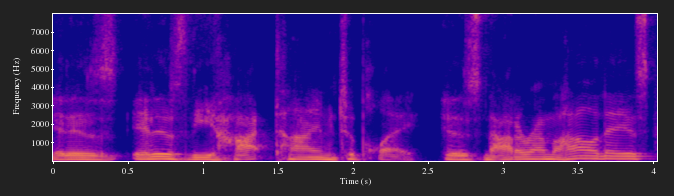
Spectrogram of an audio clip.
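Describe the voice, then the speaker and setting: A man with a normal speaking voice talks at a moderate pace and medium pitch, with ordinary pitch variation over a quiet background. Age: 30s. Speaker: podcast host. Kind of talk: casual chat.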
